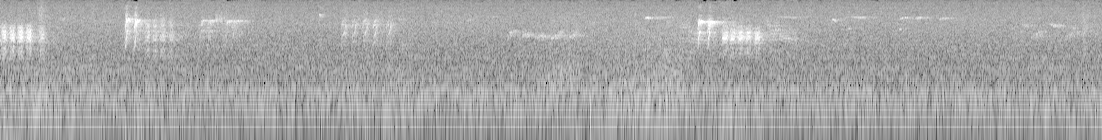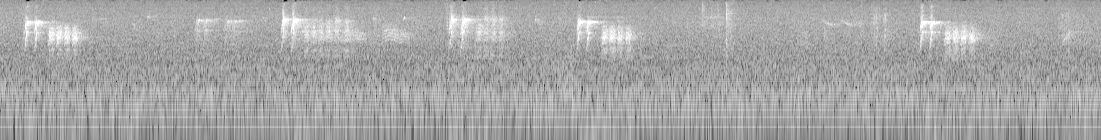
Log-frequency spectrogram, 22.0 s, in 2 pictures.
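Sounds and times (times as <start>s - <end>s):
songbird calling with buzzy trill: 0.0s - 0.6s, 1.2s - 2.5s, 10.2s - 11.9s, 13.0s - 17.4s, 19.2s - 20.9s.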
